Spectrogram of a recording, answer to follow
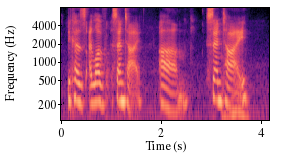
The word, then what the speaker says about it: Sentai: I love Sentai um Sentai not the other thing that rhymes with send time don't even worry about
